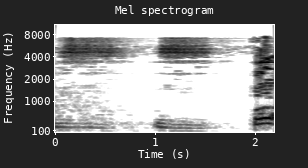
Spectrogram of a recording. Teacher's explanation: على وصف الشاميين يحدث احتكاك، يعني يحدث سريان في النطق في النفس فأقول ز ز، لكنها مع هذا لا يستمر مع النفس كما في السين والصاد، فتكون ما بين الرخاوة والشدة في نطق الشاميين.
